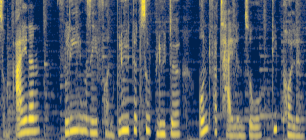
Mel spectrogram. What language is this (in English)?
German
